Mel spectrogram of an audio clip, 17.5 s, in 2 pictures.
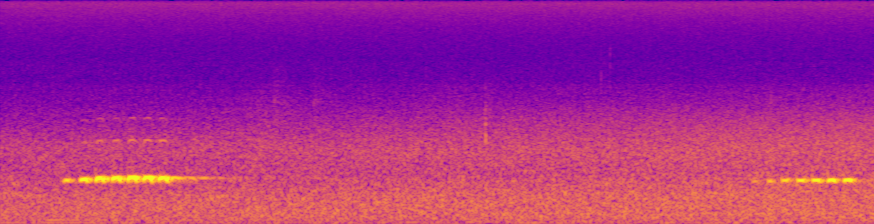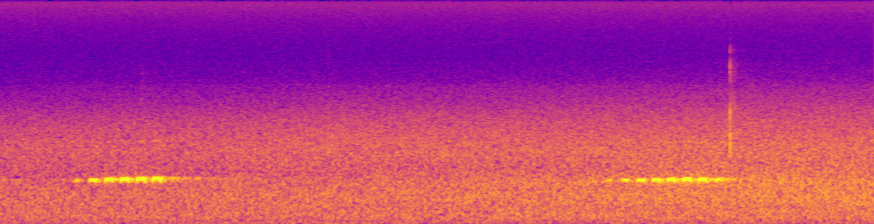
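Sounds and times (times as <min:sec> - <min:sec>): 
male Tengmalm's owl hooting: 0:00.6 - 0:02.1, 0:07.7 - 0:08.6, 0:09.5 - 0:10.6, 0:14.8 - 0:16.1.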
